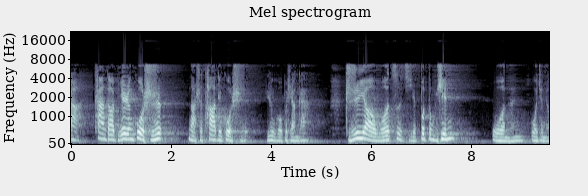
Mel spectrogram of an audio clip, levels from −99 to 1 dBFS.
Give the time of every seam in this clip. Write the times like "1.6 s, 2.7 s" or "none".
none

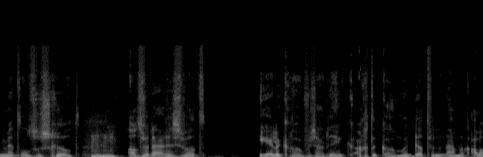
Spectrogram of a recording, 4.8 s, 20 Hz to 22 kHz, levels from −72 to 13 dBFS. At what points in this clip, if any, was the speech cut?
3.3 s

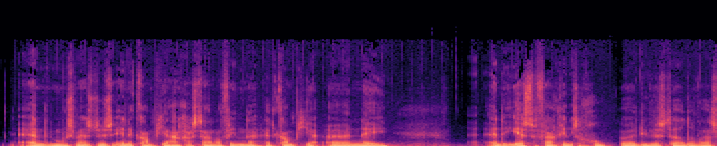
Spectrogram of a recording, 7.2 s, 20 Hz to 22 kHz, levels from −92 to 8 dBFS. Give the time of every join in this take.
5.7 s

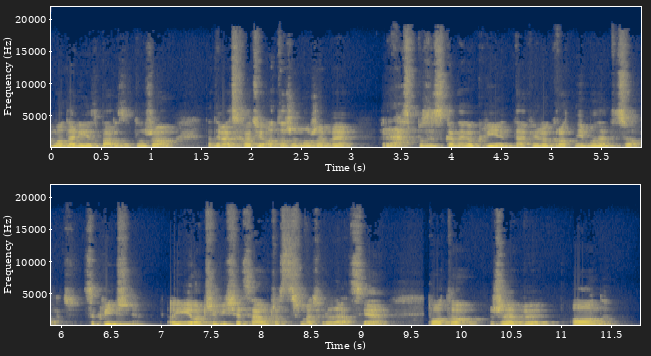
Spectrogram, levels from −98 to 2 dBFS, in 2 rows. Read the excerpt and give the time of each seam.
9.6 s

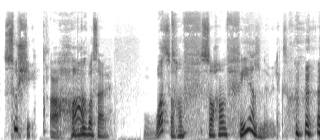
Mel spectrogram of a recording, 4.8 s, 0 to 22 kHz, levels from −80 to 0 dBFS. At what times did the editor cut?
none

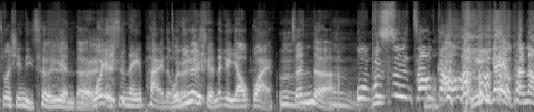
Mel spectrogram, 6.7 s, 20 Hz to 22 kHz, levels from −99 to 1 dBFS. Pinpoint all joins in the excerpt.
none

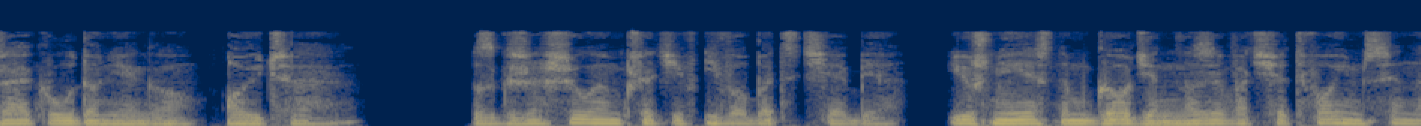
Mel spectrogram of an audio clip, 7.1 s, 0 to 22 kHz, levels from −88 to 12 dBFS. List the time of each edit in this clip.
1.0 s, 3.5 s, 4.6 s

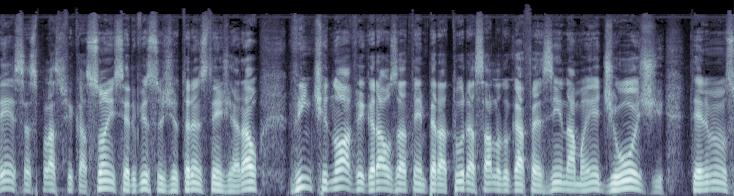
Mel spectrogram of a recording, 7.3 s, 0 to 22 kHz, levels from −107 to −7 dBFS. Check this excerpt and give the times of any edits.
none

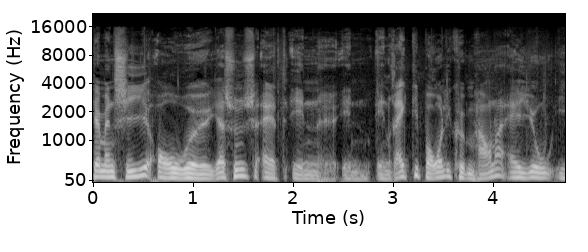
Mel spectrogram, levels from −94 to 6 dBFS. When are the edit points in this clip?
none

